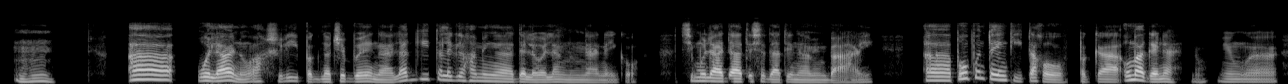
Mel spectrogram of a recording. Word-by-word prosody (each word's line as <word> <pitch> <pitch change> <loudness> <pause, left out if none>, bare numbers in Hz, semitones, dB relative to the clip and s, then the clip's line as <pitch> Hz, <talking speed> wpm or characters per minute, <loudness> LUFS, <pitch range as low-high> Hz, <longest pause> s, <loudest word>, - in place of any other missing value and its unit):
Mhm. 140 +1 -6 0.8
Ah, 220 0 +7 0.2
wala, 175 +2 +5
'no, 120 -3 -3
actually, 140 +3 -5
'pag 125 -6 -7
Noche 125 +2 0
Buena 135 -6 -1
lagi 215 - -3
talaga 195 -4 -2
kaming, 155 -3 -2
ah, 130 -2 0
dalawa 110 -2 -1
lang 115 0 -5
ng 105 0 -8
nanay 100 0 -7
ko. - - -13 0.5
Simula 160 -3 +3
dati 135 -1 +2
sa 135 0 -1
dati 115 0 -2
naming 105 -1 -5
bahay. 100 +3 -4 0.5
Ah, 185 -1 +4
pumupunta 275 -2 +2
'yong 205 -2 +2
tita 145 -5 -2
ko, 105 -2 -2
'pagka 120 +1 -1
umaga 195 - +5
na, 125 0 -1 0.2
'no, 115 -2 -18 0.2
'yong, 120 -2 -8
ah, - - -6
130 Hz, 160 wpm, -22 LUFS, 115-175 Hz, 0.8 s, Ah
